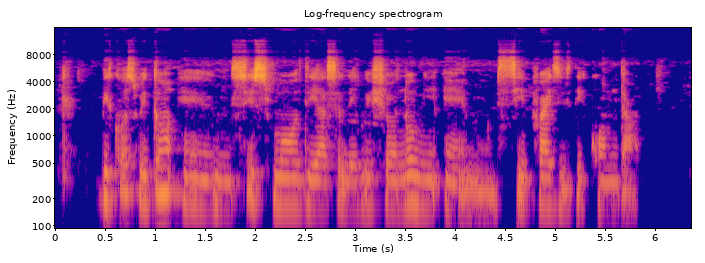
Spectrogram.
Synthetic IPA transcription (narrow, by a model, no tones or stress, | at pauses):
bikʰɔswidɔ̃nɛ̃sistmɔdiasɛ̰lɛɹeʃɔ̃nːomiɛ̃msipʰɹaɪsisdekʰɔ̃mdã̰ʊ̃n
